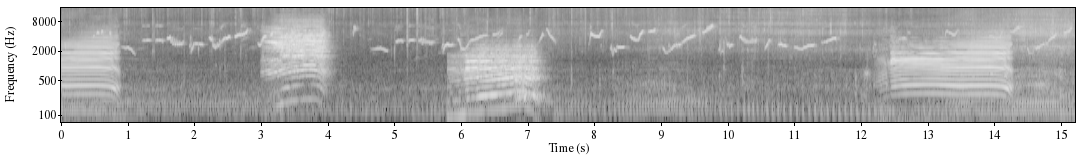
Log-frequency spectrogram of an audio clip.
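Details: Afternoon herding of tame cows, with a fat cow calling the female: four loud, drawn-out harmonic moos spaced a few seconds apart, the last lasting about two seconds, while small birds chirp steadily behind.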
